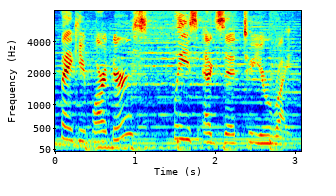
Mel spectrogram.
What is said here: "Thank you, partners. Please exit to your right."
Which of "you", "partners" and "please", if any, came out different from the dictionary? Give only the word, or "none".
none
